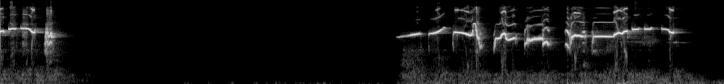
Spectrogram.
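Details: Calling the flock, a White-rumped shama gives its forest-style song: a short whistled burst, several seconds of silence, then a lively sequence of rising and falling whistles mixed with crisp chips.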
